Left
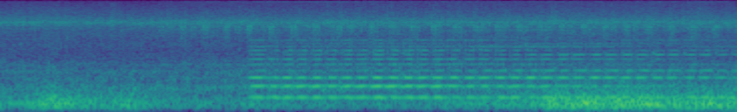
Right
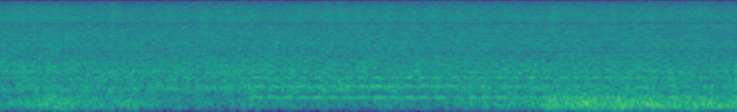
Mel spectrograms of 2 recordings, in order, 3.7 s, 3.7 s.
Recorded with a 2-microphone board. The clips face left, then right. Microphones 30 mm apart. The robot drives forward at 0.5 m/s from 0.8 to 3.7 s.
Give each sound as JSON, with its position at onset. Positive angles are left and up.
{"t": 0.0, "sound": "running water", "side_deg": -80}
{"t": 1.2, "sound": "a violin", "side_deg": 20}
